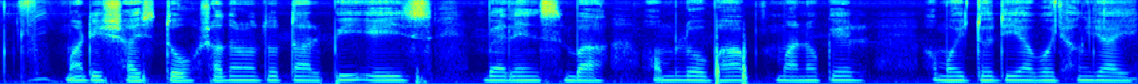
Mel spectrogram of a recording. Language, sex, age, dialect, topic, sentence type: Bengali, male, 31-35, Rajbangshi, agriculture, statement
